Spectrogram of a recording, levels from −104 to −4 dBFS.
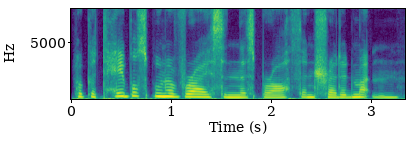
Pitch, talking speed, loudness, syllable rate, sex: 220 Hz, 195 wpm, -15 LUFS, 4.9 syllables/s, female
